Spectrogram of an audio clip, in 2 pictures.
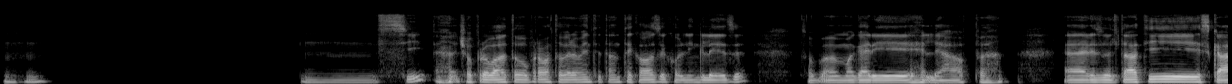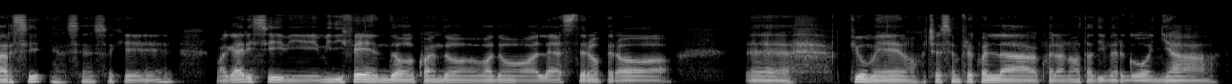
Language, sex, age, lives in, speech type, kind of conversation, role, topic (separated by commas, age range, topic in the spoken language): Italian, male, 25-29, Italy, conversation, podcast, guest, Come hai fatto a mantenere viva la lingua dei tuoi genitori?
